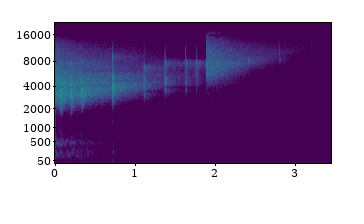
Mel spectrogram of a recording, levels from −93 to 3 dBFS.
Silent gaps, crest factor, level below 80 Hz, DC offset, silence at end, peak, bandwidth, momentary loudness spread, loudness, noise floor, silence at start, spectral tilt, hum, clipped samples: none; 26 dB; under -90 dBFS; under 0.1%; 0.65 s; -22 dBFS; 18 kHz; 18 LU; -46 LUFS; -81 dBFS; 0 s; 5.5 dB/octave; none; under 0.1%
